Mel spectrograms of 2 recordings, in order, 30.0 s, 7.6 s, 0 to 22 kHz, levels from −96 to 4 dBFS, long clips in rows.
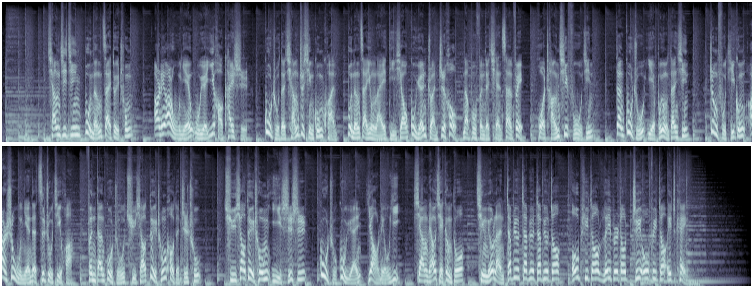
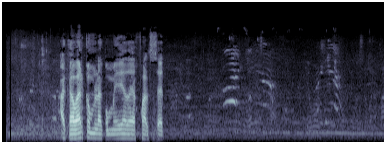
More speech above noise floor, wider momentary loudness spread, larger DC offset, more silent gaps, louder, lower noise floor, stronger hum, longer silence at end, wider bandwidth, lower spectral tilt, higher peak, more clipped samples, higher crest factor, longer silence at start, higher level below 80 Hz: first, 40 dB vs 34 dB; second, 7 LU vs 28 LU; neither; neither; first, -12 LUFS vs -22 LUFS; about the same, -52 dBFS vs -55 dBFS; neither; second, 0.75 s vs 0.95 s; first, 20 kHz vs 9.6 kHz; first, -5.5 dB/octave vs -3.5 dB/octave; about the same, -2 dBFS vs 0 dBFS; neither; second, 12 dB vs 26 dB; second, 0.05 s vs 0.35 s; first, -34 dBFS vs -76 dBFS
